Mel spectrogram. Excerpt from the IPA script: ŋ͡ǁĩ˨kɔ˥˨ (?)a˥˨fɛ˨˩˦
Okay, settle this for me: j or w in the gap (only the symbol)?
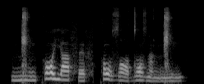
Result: j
